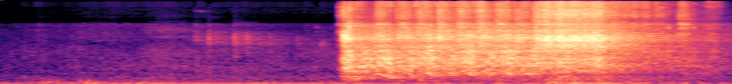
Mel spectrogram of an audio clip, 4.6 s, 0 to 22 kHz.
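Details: Carbureted Lada 2104 with fuel fed from a funnel on the carburetor line and the choke pulled: a low cranking rumble, then a loud rough burst that fades without idling. Owner suspects not enough fuel from a bad fuel pump, though it is unconfirmed.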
